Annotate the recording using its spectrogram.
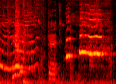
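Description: A dog whining: a thin, steady, high-pitched whine held for about a second in the second half, the sound of an excited dog waiting to be released to run.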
